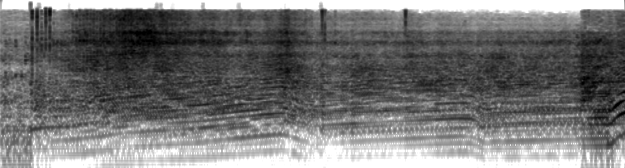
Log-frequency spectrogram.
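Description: A Jeep Trackhawk drag races a small SUV with stock exhaust at a drag strip: loud engines roar and rise in pitch through the gears, then fade as the pair pulls away down the track.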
